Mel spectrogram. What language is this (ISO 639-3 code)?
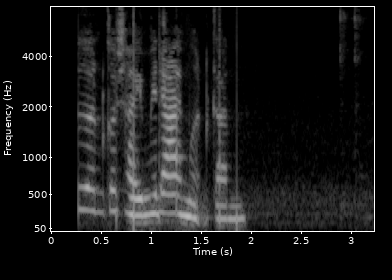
tha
